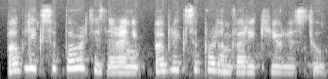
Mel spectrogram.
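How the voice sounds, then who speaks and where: A woman's voice: on the high side, lively intonation, fast, dark tone. A woman from Belgium asking a conversational question as an audience member, tentative and thinking aloud. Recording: dull, lo-fi microphone sound.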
